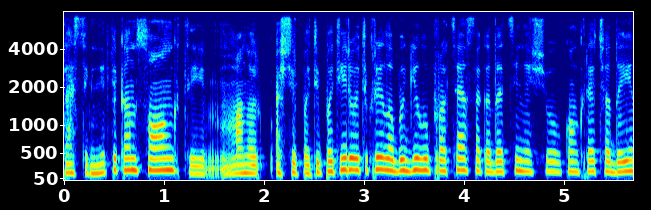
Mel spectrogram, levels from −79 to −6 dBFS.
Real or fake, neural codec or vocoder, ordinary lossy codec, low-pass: real; none; Opus, 24 kbps; 7.2 kHz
